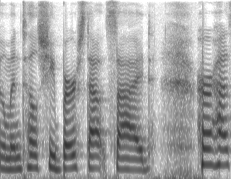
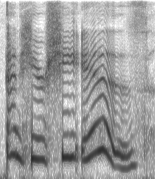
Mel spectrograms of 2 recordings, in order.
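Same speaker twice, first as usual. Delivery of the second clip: gasp, then much higher cub voice; surprised squeak; 10 semitones higher than usual. A narrator's reading. Baby bear finding the girl in her bed, gasping high squeak. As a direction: squeak out the discovery.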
